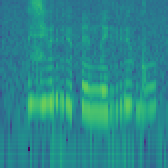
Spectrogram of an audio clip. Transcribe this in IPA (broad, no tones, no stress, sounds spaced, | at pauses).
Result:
zʲ o rʲ u ʔ e m e rʲ u ɡ u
